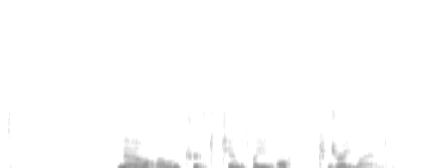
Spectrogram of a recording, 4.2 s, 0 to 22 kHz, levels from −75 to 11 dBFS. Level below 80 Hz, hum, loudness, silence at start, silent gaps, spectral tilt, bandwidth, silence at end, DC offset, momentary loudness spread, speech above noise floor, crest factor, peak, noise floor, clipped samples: -86 dBFS; none; -47 LUFS; 0.1 s; none; -6.5 dB/octave; 7.6 kHz; 0.45 s; under 0.1%; 14 LU; 39 dB; 18 dB; -28 dBFS; -85 dBFS; under 0.1%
